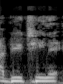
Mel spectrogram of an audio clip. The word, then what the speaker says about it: Butina: Yeah, Butina, and it rhymes with subpoena.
